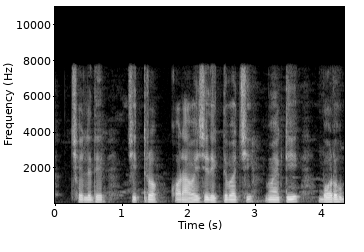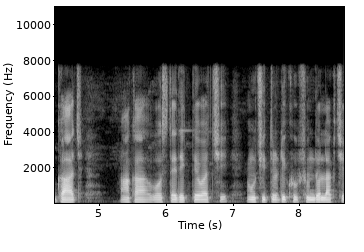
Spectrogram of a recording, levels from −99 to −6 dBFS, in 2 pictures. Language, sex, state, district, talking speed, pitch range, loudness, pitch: Bengali, male, West Bengal, Jalpaiguri, 140 wpm, 105-115 Hz, -23 LUFS, 110 Hz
